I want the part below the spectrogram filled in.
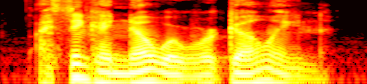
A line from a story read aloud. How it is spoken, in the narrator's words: I whispered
